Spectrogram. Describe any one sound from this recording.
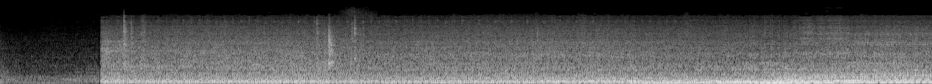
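A car engine idles with a low rumble outdoors.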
